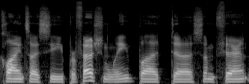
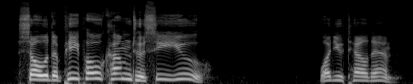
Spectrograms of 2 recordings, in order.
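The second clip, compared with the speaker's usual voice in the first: earnest, inquisitive, curious tone, pitched up; 9 semitones higher than usual. Retelling what a grandfather asks about therapy work: impression of his grandfather. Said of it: "That's my little impression of him".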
